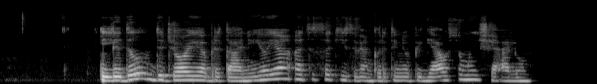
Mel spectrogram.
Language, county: Lithuanian, Vilnius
